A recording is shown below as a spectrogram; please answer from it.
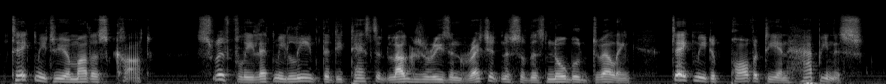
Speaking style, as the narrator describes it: she exclaimed

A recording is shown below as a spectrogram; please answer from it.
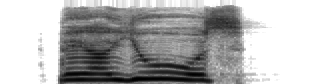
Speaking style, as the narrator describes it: Lilius cries in a voice lush of garden and ripe of destiny

